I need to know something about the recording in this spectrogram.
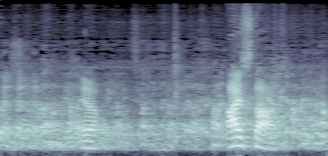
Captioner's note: laughs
